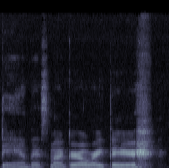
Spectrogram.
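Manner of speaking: plain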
